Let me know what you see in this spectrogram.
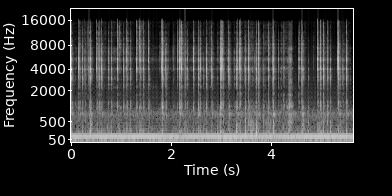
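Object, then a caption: Plastic PVC pipe with couplings. Long acrylic nails tap rapidly across the top of a green hollow plastic PVC pipe with couplings resting on a table. The taps are quick, dry, bright clicks with almost no ring, over a steady low hum.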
